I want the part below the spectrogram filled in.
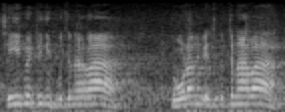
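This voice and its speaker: A man's voice: high voice, quick pace, fairly bright tone, voice pushed up. A man voicing an astonished, flustered village milkmaid woman. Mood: bewildered. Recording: long hall reverb with faint music.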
